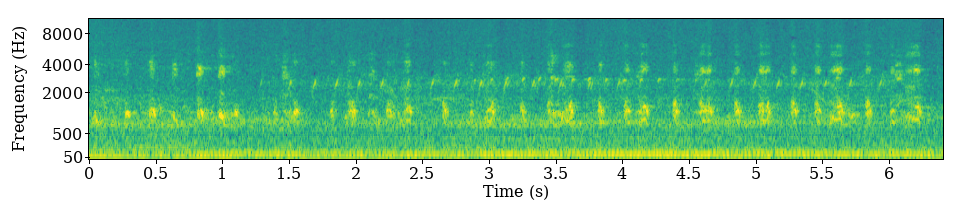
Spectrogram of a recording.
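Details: Several chukar partridge males in the fighting season answering one another before fighting, displaying for females; dense overlapping chuk-chuk notes pouring out continuously, with a steady low hum in the background.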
